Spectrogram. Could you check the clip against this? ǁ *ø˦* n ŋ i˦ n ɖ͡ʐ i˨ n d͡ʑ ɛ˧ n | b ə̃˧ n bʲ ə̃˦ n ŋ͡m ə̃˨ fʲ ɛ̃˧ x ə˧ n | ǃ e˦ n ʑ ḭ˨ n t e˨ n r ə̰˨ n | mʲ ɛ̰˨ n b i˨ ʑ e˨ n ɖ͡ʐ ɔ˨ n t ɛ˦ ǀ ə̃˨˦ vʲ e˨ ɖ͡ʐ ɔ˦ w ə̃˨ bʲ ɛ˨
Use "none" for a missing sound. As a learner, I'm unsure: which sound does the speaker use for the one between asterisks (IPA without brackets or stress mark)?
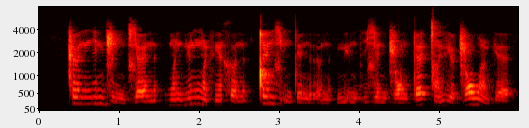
ø˦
